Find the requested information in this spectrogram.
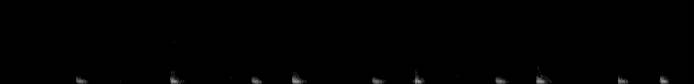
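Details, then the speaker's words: Real recording of normal heart sounds: regular lub-dub pairs at about 50 beats a minute, the first sound slightly longer and the second shorter and drier. "vocês vão perceber que primeiro ele é levemente mais alongado em relação ao segundo e o segundo é um pouco mais seco"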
